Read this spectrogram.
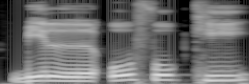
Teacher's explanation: Ya, misalnya di sini ya, bil ufuki. Nah, masih kedengaran ada k. Bil ufuki, berarti kurang dalam pangkal lidahnya. Terlalu keluar. Kalau terlalu keluar tempatnya huruf kaf.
